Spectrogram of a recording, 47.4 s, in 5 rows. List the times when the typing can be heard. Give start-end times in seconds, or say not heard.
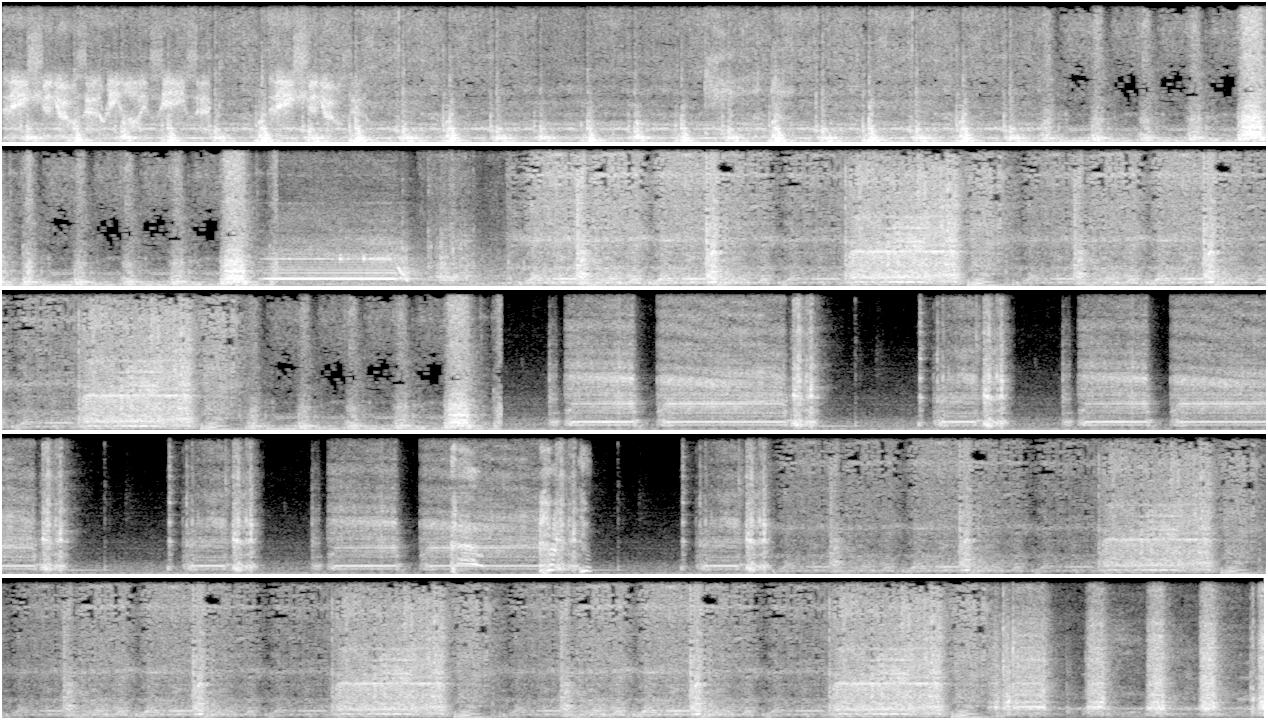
not heard.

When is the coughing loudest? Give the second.
32 s.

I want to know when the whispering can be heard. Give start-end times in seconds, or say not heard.
0.0-2.8.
